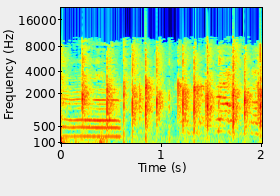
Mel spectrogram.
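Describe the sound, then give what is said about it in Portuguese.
A round of applause for a footballer after Juventude's win over Internacional: a few people clap in uneven, crisp bursts while voices talk over the clapping. “todos nós aqui temos uma salva de palmas pro Fernandão, por gentileza.”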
